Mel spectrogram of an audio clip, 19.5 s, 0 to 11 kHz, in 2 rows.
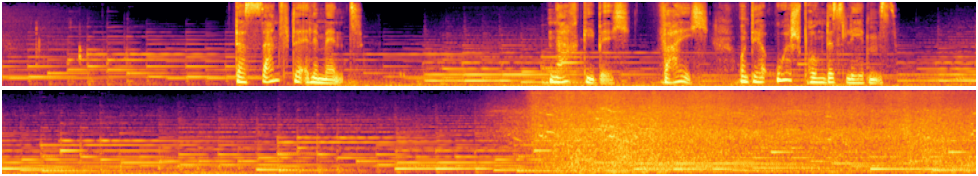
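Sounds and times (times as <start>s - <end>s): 
gentle musical backdrop: 0.0s - 19.4s
speech: 2.3s - 3.6s, 5.5s - 9.0s
ocean surf rushing onto shore: 14.7s - 19.4s.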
